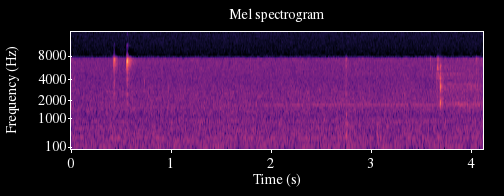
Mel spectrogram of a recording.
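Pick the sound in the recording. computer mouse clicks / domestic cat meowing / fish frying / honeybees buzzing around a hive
computer mouse clicks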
